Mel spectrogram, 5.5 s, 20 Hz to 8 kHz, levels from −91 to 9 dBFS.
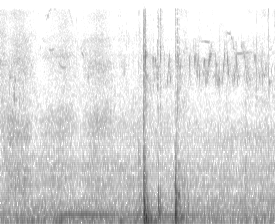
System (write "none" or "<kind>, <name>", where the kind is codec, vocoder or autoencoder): none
